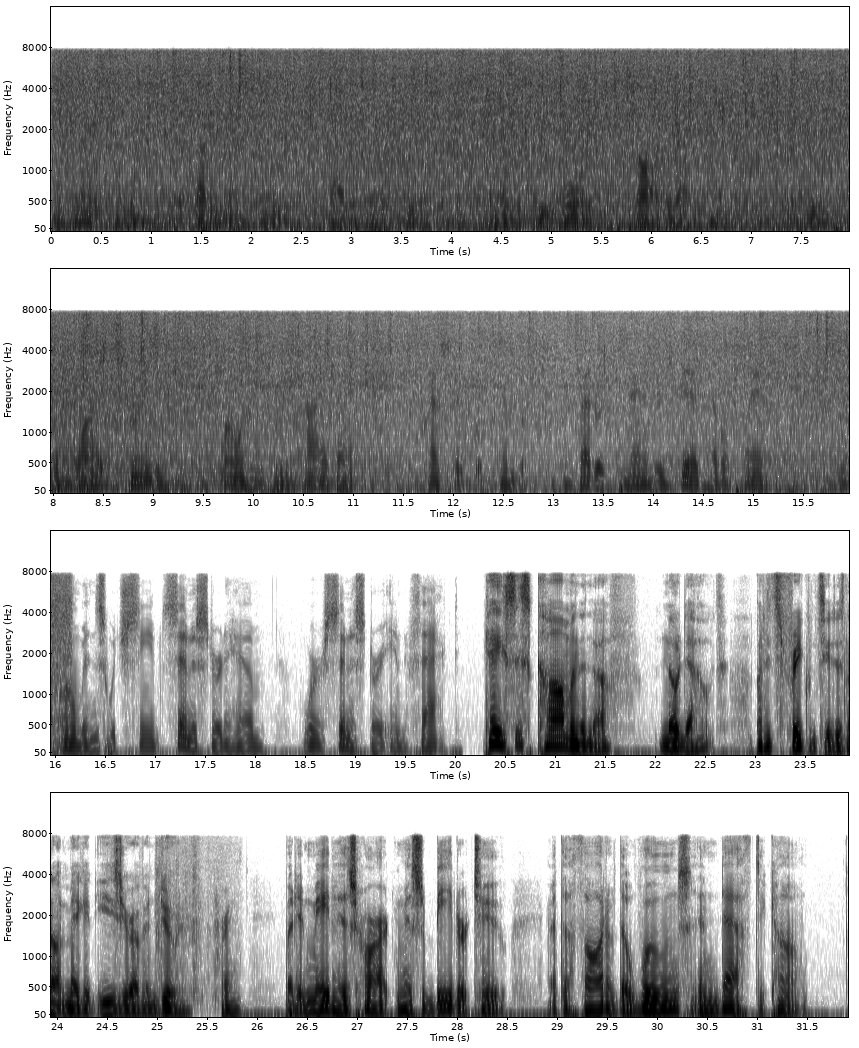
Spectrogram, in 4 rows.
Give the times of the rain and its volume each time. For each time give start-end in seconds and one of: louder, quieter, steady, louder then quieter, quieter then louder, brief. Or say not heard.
0.0-16.2 quieter.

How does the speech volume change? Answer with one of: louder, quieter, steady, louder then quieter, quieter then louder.
louder.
